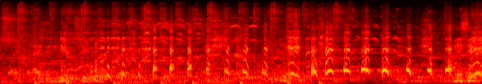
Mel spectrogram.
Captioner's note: laughs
